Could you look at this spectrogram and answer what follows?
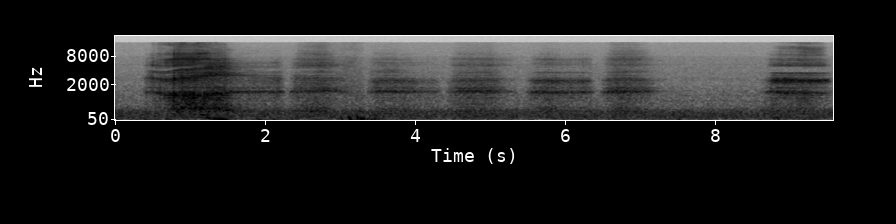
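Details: Loud snoring during sleep: hissy, whistling breath sounds in repeated cycles, with one louder snort near the start.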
